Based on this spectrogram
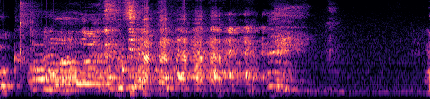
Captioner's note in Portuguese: risos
